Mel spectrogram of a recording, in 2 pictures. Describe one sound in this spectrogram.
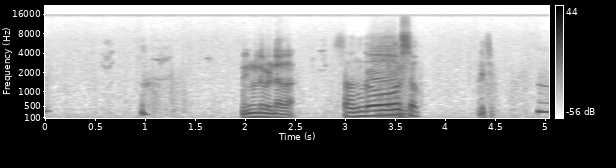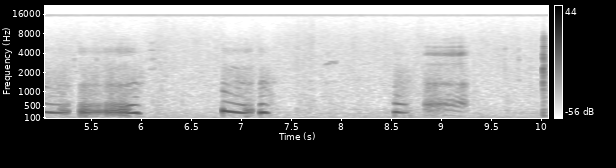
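A man speaks in short, emotional bursts.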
